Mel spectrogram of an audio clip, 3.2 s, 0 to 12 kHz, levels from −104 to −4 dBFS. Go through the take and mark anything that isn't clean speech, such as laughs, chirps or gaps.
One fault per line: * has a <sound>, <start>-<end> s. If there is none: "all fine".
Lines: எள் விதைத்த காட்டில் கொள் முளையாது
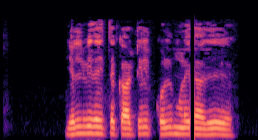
* has a dropout, 2.4-2.4 s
